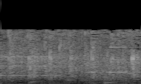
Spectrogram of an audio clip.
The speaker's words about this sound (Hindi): कृपया तालियों को जारी रखें.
